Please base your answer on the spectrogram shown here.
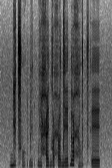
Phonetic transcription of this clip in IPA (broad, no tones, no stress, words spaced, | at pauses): ɡit͡sʼɔ̤k͡pe̤k͡pe̤ħ eɡɵħɵde ɗɵħɔ̤ t͡sʼe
